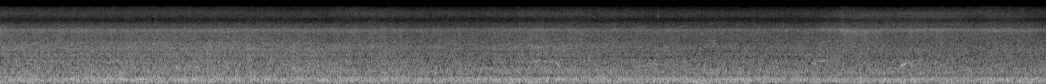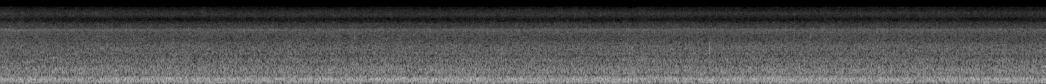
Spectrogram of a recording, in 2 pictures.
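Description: Rushing water roars steadily as it pours over a weir.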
